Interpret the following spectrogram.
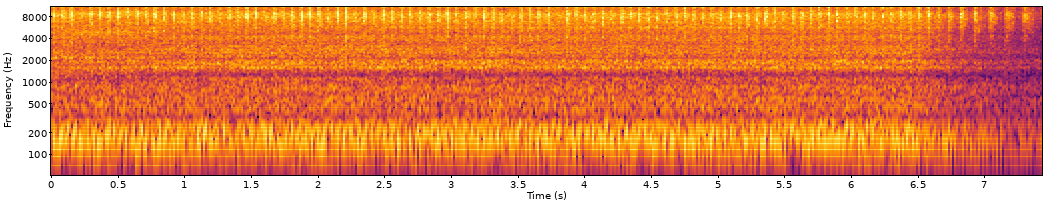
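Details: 2000 Ford Ranger XLT 3.0 V6 flexfuel automatic, 102,294 miles, after restart: low hum with a fast flutter, three to four beats a second, from behind the glove box, speed following the AC blower setting; AC still works fine.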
